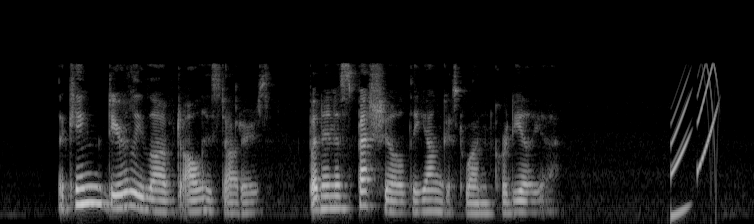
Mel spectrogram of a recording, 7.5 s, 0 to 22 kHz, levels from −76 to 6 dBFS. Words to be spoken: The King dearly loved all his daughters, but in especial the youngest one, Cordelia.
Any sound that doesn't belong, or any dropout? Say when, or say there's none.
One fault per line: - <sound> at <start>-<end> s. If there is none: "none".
- chirp at 6.7-7.2 s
